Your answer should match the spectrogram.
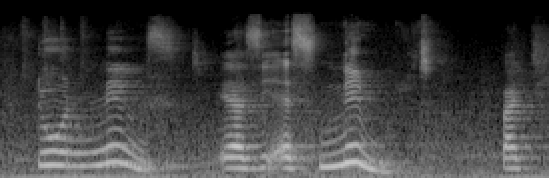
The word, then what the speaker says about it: nimmst: Here you have a double M, so you have a short vowel. Du nimmst.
